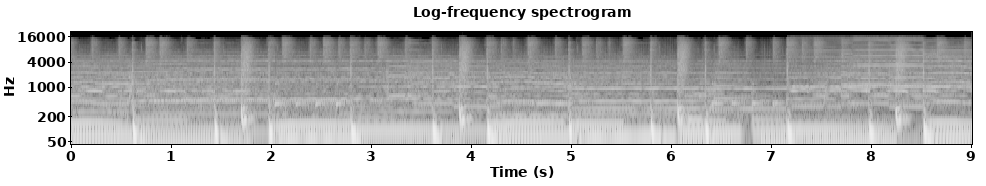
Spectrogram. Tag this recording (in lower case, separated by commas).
music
